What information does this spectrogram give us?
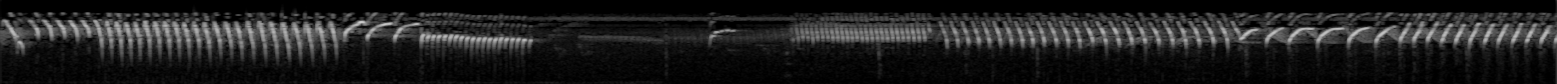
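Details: Canary master song meant to trigger a silent canary into singing: long rapid rattling trills, a brief pause, then more buzzy trills and repeated rising whistled notes.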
